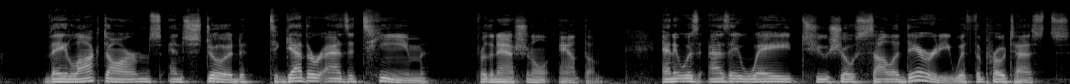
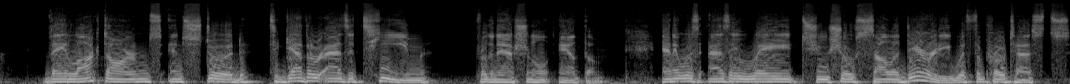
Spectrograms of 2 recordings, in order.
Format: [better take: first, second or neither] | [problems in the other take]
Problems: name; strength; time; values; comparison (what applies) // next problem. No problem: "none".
first | distortion; heavy; 6 dB below the speech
